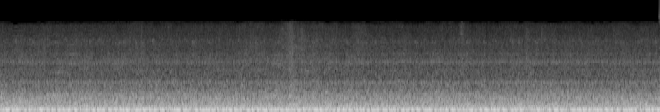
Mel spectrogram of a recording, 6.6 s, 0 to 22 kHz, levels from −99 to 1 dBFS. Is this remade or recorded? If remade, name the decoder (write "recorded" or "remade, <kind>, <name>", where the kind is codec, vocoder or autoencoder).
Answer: recorded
